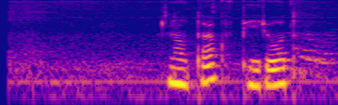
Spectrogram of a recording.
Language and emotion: Russian, neutral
